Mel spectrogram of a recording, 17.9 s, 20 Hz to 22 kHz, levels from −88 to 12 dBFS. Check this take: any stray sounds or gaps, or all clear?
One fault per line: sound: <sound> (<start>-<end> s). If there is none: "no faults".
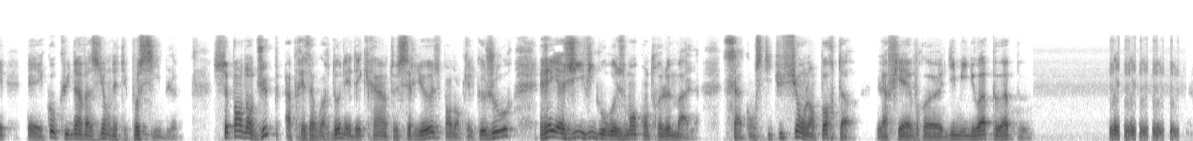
sound: laugh (16.6-17.7 s)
